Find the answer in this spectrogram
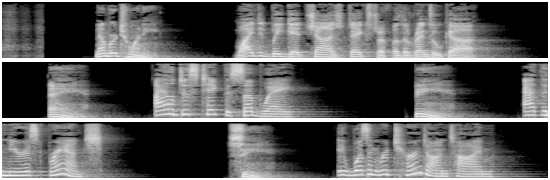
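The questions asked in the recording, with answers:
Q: Why did we get charged extra for the rental car?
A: C: It wasn't returned on time.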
